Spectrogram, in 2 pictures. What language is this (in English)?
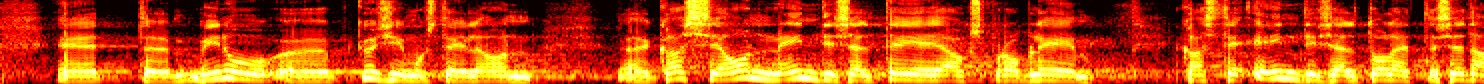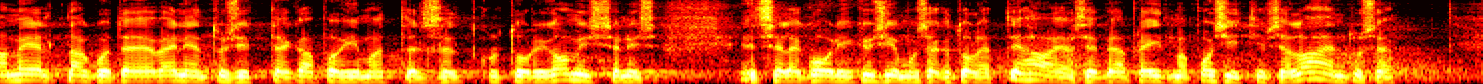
Estonian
